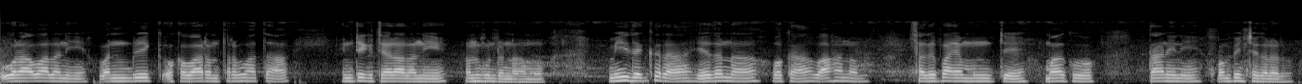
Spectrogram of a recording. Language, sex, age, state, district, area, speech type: Telugu, male, 18-30, Andhra Pradesh, Chittoor, rural, spontaneous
